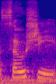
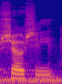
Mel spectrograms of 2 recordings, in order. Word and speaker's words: Shoshie: so I know right they said so she instead of show she so those of you guys who know me well know that my name is always getting mispronounced but okay let's click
